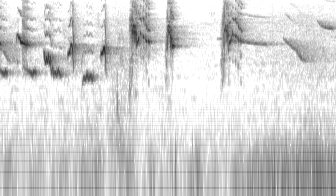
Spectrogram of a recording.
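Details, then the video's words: Oriental magpie-robin singing on a training master recording for birds not yet in full voice: a run of sharp descending whistles and chips, one every quarter second, then a long drawn slurred whistle and soft background rumble. "pancingan kacer/ masteran kacer, yang suaranya belum ngepplong"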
